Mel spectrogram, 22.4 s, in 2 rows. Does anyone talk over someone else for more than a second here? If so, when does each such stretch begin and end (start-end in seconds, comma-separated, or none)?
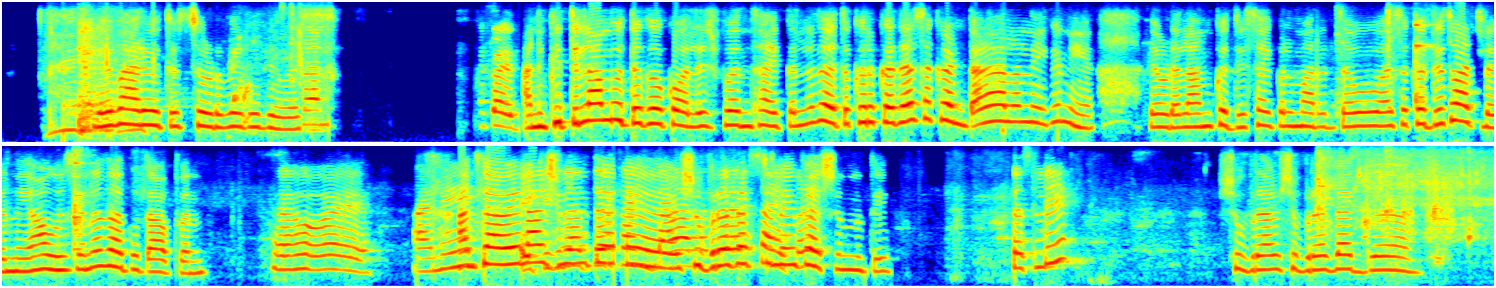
15.1-17.3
